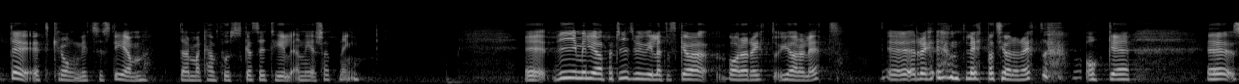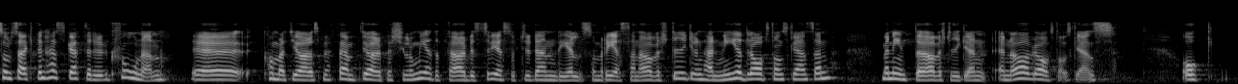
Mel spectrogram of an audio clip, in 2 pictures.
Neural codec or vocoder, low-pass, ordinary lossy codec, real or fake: codec, 44.1 kHz, 7.8 kbps, Pupu-Codec; 7.2 kHz; none; fake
